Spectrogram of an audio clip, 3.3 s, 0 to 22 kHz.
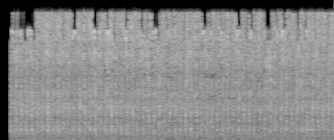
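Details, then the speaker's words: Ford Explorer 4.0L SOHC V6 checked for timing chain/tensioner noise; even steady idle with smooth mechanical hum, no rattle or ticking from the engine front; no timing sound, engine running smooth. "भाई कोई किसी तरह की आवाज़ नहीं ए रही है engine एकदम स्मूथ चल रहा है कोई टाइमिंग की कोई साउंड नहीं है"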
